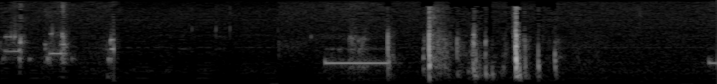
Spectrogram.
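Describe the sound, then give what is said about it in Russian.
Telephone dialing tones as a number is dialed on a home landline: a few short two-note beeps, then a steady low hum of a dial tone, followed by a quick run of sharp clicks and tone bursts. No one speaks. “Так, ну попробуйте сейчас сами набрать какой-нибудь номер, прям вот с домашнего, пока я с вами разговариваю.”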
